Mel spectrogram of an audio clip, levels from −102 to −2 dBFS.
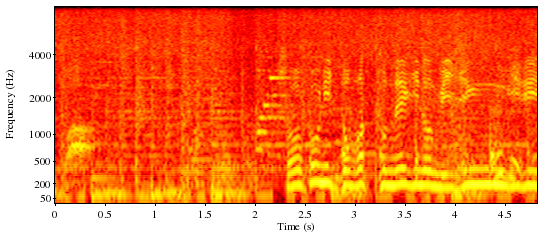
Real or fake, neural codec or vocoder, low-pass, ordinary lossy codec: real; none; none; none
